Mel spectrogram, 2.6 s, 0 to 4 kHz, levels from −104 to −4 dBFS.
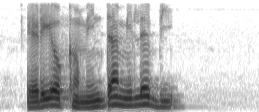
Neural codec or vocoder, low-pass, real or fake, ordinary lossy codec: none; 3.6 kHz; real; none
